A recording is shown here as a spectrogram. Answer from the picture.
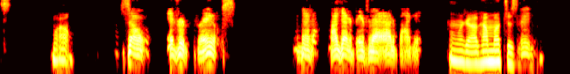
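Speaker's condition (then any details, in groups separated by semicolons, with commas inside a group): Muscular dystrophy; congenital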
